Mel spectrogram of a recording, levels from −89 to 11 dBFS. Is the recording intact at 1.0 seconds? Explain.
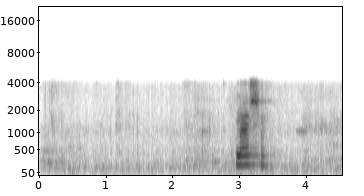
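No. At 1.0 s, as throughout the clip, Opus voice compression is squeezing the speech through its SILK coder in narrowband mode, which fits a bitrate around 8 kbps. Nothing remains above about 4.3 kHz, and the coarse excitation coding leaves the speech muffled, hoarse and slightly robotic.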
